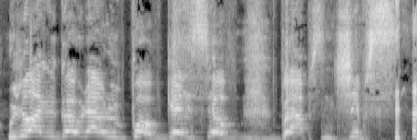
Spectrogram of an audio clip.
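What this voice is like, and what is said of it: Terrible put-on EastEnder British accent. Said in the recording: “has a terrible British accent when he tries. ... It's awful. ... it's very EastEnder.”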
